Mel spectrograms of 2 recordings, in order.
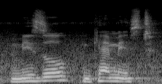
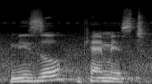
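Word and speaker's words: misogamist: मिसोगेमिस्ट, मीज़ोगैमिस्ट, ध्यान से प्रोनाउंस करें इसको, मीज़ोगैमिस्ट, ठीक है।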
